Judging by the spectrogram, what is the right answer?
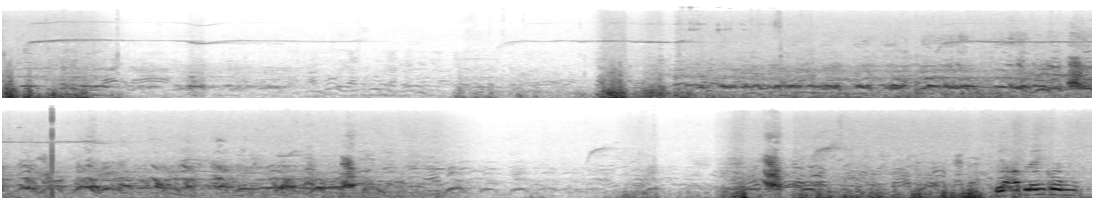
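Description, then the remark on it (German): A pack of hunt dogs barks and yips in a noisy overlapping chorus as they run to the master at his signal and gather, rising and falling in bursts, with a thin whistle-like tone heard early on and quieter stretches between louder outbreaks. “Und auf sein Signal her sollen die Hunde zum Master laufen und sich dort geschlossen versammeln.”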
